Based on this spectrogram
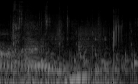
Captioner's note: fart steps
